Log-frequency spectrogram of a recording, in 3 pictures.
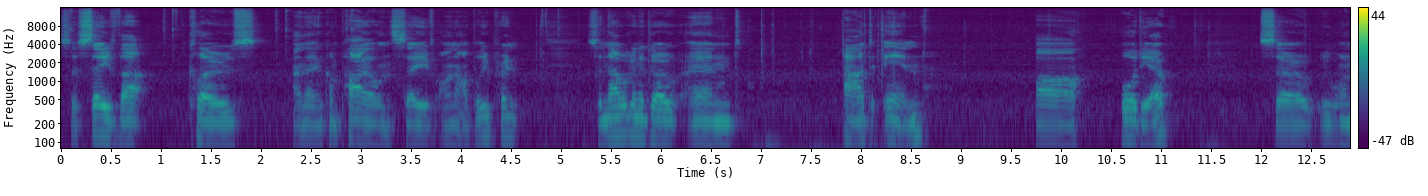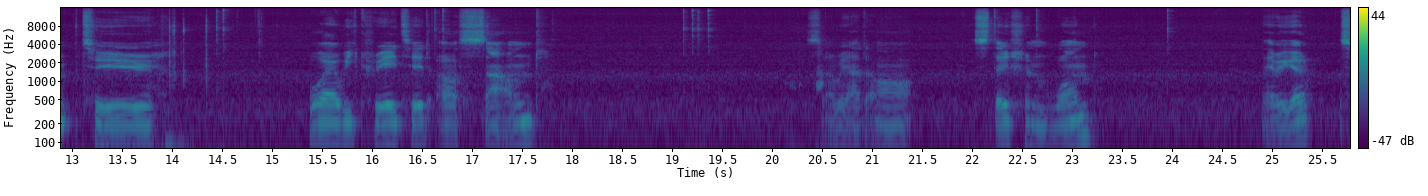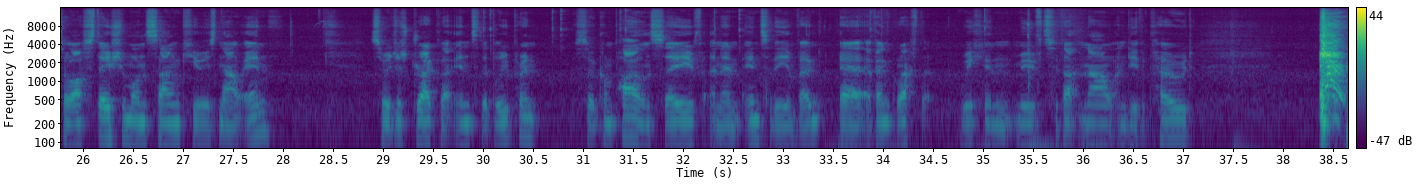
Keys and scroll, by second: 1.3 Delete, 5.8-8.8 typing, 13.9 ctrl+space, 35.7 Delete.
